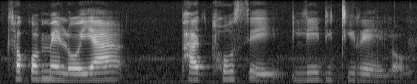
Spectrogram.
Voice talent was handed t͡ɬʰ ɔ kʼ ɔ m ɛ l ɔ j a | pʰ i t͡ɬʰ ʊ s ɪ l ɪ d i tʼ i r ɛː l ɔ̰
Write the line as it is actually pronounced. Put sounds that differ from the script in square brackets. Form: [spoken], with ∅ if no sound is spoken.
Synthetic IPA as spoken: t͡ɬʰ ɔ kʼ ɔ m ɛ l ɔ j a | pʰ [a] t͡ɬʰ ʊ s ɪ l ɪ d i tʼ i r ɛː l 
